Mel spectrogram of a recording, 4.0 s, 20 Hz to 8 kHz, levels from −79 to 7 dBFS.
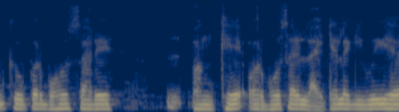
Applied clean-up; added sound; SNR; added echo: none; none; none; none.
